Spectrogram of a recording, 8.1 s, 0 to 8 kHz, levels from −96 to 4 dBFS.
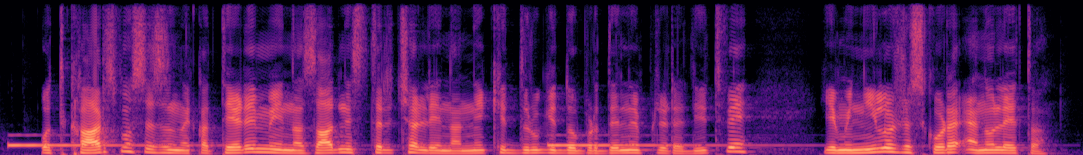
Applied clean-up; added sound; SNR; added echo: none; Piano; 13 dB; none.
